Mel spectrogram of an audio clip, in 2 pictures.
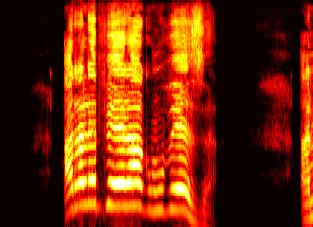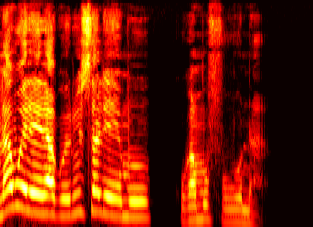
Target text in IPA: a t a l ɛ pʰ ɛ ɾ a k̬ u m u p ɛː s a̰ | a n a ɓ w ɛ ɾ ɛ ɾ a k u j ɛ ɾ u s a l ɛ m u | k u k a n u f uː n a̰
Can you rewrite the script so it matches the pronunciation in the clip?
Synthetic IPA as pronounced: a t a l ɛ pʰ ɛ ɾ a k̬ u m u p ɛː z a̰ | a n a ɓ w ɛ ɾ ɛ ɾ a k u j ɛ ɾ u s a l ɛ m u | k u k a m u f uː n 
